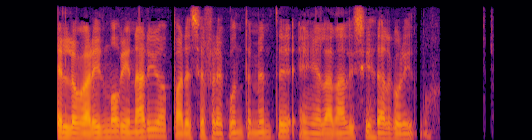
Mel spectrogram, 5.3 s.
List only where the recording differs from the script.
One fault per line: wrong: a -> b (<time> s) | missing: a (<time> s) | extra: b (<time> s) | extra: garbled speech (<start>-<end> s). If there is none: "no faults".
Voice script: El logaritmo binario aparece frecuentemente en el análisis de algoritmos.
no faults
